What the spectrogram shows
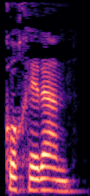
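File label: "cogerán", Spanish; verb-conjugator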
